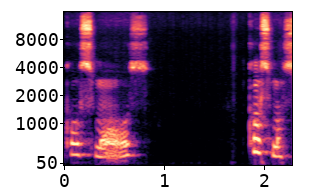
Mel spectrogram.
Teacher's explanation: kosmos sözündə vurğu birinci hecadadır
